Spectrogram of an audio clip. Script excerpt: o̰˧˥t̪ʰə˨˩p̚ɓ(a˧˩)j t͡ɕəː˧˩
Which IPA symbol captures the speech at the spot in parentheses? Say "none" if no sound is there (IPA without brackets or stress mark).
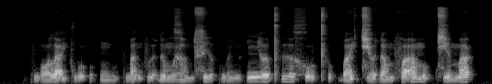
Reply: a˧˩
